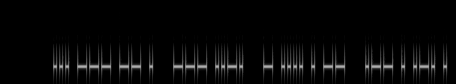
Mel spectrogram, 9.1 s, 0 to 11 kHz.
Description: Morse code, heard as a keyed tone, about 19 wpm, 700 Hz. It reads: SOME OF THEM WERE
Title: Sentences from Top 1200 Words 20wpm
